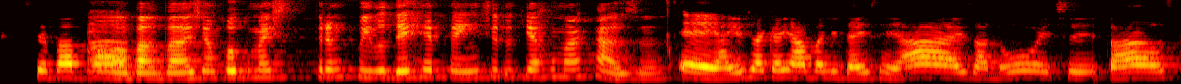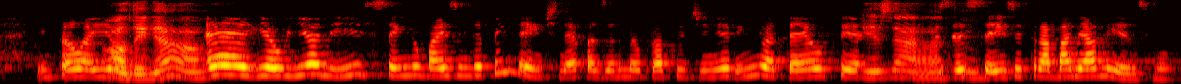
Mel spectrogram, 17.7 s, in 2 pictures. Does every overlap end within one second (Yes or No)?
Yes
